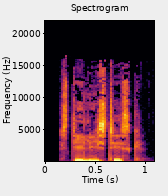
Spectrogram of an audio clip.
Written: stilistisk

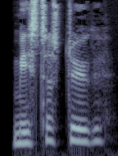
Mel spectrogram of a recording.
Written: mesterstykke

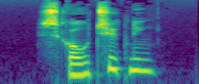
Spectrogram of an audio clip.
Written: skovtykning

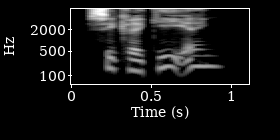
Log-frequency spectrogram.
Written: segregering

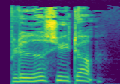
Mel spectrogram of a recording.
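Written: BLØDERSYGDOM

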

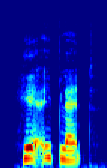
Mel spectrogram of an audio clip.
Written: HERIBLANDT

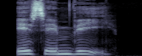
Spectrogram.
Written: SMV

